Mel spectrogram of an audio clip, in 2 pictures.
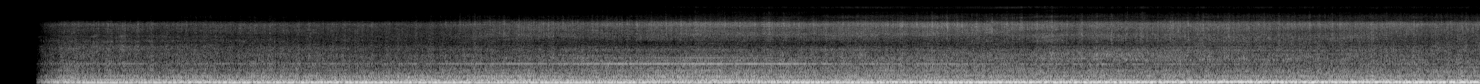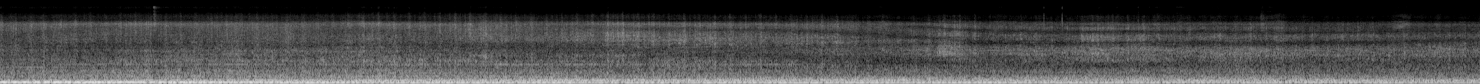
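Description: BNSF diesel train passing close by, its locomotive engines giving a loud, steady low rumble. High squeals slide in pitch toward the end as the cars roll past.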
